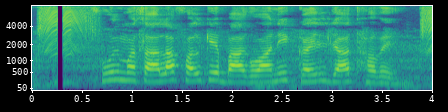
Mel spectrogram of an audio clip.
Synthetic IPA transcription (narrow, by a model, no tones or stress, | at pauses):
kʰuːlməsaːlapʰəlkebaːɡʋaːnikəɪld͡ʒaːt̪ɦəʋeː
